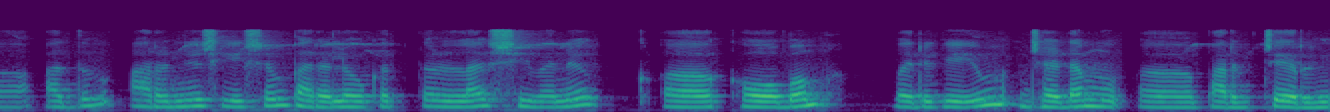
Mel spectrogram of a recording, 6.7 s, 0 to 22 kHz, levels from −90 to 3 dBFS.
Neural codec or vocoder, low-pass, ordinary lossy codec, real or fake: none; 7.2 kHz; none; real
